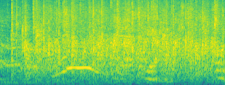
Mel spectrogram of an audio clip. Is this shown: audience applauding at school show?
yes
